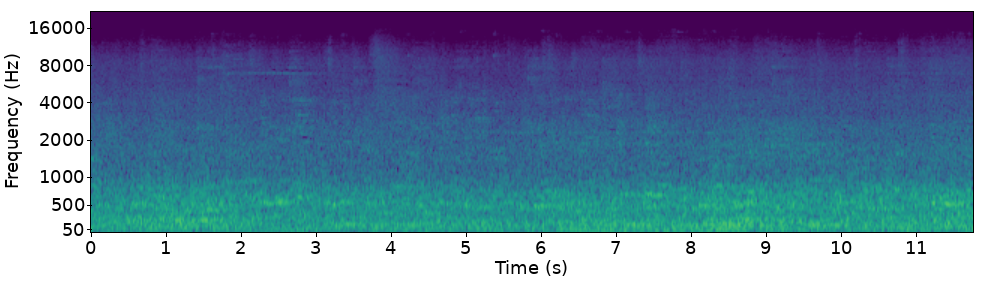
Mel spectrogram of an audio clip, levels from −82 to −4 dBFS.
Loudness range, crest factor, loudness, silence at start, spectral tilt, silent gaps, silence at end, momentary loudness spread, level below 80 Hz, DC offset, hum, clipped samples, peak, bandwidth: 2 LU; 14 dB; -30 LUFS; 0 s; -6 dB/octave; none; 0 s; 4 LU; -40 dBFS; under 0.1%; none; under 0.1%; -14 dBFS; 16.5 kHz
